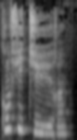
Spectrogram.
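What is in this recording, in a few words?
"confiture", French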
